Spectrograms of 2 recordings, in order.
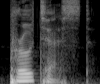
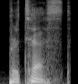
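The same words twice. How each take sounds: First: The stress is on the first syllable. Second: The stress is on the second syllable. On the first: It is a noun: a public demonstration. "First, I'll say it as a noun, with stress on the first syllable" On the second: It is a verb: to object publicly. "After that, I'll say it as a verb, with stress on the second syllable"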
